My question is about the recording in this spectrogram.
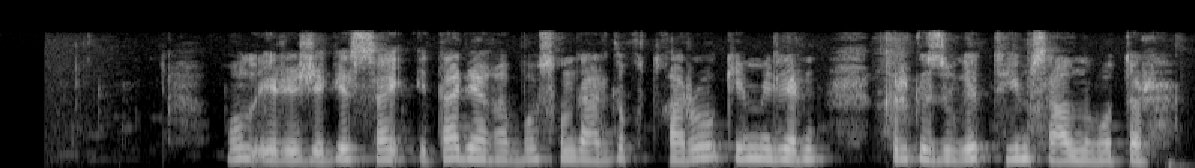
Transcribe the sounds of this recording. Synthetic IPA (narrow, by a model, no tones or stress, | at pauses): wo̞lˠe̞ɾe̞ʒe̞ɡʲe̞sɑjit̪alʲijaʁɑbo̞sqənd̪ɑɾd̪əqʰʊ̥t̪qɑɾukʲʰe̞me̞le̞ɾɪŋkʲʰɪɾkʲɪzuɡʲe̞t̪ʰijəmsɑlˠənəpwo̞t̪əɾ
